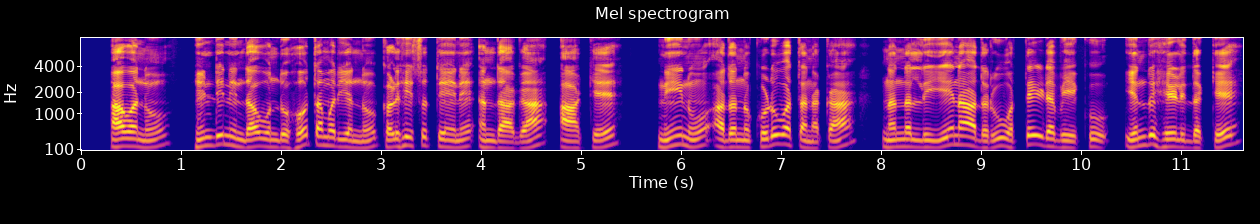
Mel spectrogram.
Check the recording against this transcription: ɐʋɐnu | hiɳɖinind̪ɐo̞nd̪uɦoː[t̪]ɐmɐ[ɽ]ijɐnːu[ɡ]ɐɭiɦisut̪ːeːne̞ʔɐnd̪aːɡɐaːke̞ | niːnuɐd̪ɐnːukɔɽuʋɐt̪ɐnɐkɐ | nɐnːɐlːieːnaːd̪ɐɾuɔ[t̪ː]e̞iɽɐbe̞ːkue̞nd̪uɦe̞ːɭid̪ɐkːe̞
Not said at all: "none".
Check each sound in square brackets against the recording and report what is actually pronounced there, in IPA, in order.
t̪, ɾ, k, t̪ː

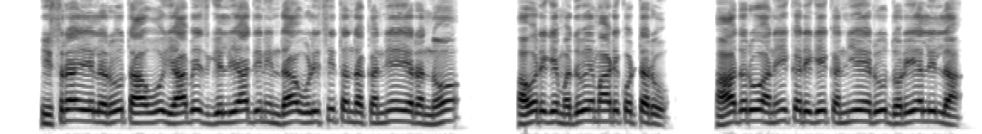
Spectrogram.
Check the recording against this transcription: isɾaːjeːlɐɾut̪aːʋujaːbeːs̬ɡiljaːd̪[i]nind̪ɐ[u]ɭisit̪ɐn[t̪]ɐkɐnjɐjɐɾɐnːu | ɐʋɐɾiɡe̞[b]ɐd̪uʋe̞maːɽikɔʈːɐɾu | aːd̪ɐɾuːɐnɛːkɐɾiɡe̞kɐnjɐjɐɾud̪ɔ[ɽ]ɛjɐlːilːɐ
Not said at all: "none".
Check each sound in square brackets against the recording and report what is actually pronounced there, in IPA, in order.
i, u, d̪, m, ɾ

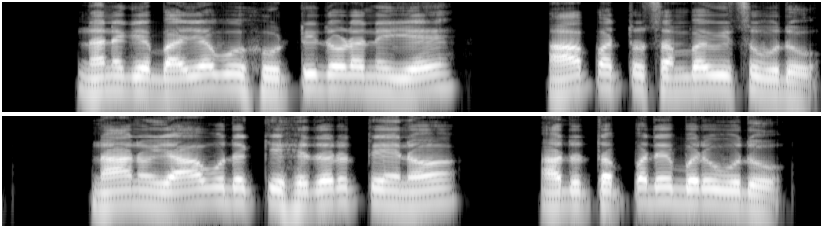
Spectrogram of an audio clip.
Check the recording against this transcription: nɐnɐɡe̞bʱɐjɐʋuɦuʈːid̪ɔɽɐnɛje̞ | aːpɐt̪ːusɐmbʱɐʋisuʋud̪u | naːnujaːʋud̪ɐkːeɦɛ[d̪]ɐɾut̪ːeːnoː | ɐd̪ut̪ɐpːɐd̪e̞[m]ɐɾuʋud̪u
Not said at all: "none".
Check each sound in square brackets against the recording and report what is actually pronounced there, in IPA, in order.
d̪, b

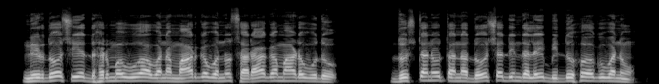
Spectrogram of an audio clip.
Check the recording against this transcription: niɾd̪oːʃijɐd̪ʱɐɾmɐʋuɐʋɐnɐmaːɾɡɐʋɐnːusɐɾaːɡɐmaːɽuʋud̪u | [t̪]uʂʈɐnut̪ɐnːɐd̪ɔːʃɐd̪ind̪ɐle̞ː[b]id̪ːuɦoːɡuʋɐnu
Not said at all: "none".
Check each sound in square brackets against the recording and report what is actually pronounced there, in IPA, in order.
d̪, b

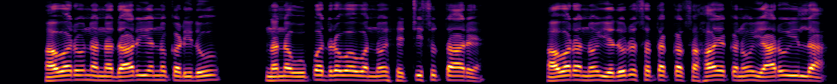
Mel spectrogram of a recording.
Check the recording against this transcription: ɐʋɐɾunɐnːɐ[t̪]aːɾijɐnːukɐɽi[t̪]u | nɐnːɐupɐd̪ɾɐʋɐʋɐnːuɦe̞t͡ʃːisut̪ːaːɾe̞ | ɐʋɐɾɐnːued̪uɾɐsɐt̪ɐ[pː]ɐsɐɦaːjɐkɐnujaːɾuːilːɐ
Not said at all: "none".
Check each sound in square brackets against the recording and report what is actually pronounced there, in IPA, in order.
d̪, d̪, kː

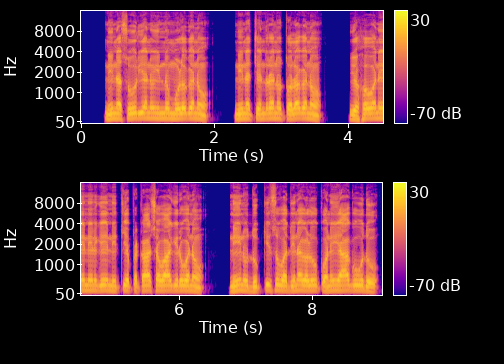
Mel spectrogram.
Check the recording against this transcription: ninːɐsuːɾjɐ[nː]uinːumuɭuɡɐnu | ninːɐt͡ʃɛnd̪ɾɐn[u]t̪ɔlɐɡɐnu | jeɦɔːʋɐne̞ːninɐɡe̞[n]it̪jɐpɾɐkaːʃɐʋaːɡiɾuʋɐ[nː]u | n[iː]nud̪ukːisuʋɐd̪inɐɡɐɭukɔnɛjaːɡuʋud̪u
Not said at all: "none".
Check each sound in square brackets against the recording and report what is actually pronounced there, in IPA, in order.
n, u, n, n, iː

